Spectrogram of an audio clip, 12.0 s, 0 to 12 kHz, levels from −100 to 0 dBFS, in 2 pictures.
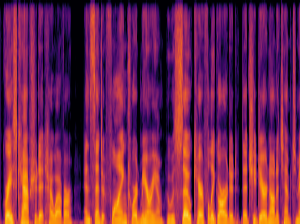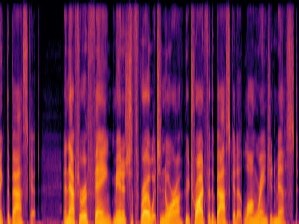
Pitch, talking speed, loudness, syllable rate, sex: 155 Hz, 220 wpm, -21 LUFS, 5.9 syllables/s, female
